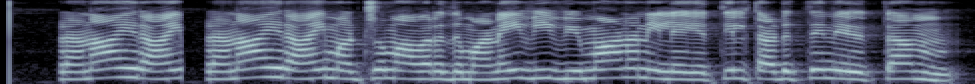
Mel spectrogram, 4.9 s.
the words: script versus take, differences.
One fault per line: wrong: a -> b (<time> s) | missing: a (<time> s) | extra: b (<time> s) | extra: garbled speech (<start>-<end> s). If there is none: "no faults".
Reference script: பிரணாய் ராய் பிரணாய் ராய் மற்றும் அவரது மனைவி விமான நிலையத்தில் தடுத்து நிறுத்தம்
no faults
